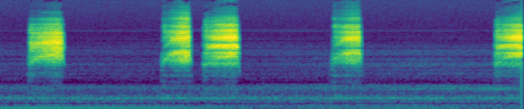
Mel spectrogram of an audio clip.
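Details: Barn owl fledglings, large and resembling their parents, in a nest box in Florida: harsh, broadband hissing screeches, each about half a second long, repeated irregularly with steady low hum beneath.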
